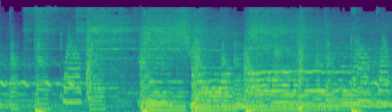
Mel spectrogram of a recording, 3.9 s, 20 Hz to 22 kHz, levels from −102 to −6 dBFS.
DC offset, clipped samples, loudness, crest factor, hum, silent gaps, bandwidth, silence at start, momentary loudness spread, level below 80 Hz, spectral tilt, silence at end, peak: under 0.1%; under 0.1%; -21 LUFS; 16 dB; none; none; 17 kHz; 0 s; 6 LU; -32 dBFS; -4 dB/octave; 0 s; -6 dBFS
